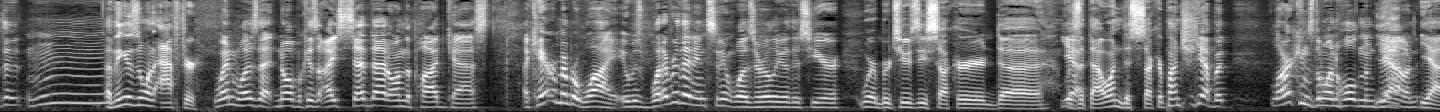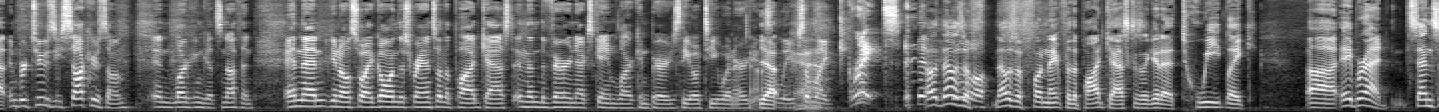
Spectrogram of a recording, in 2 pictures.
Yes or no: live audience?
no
